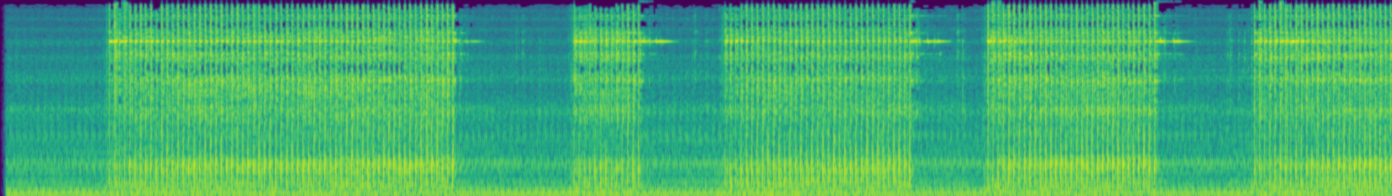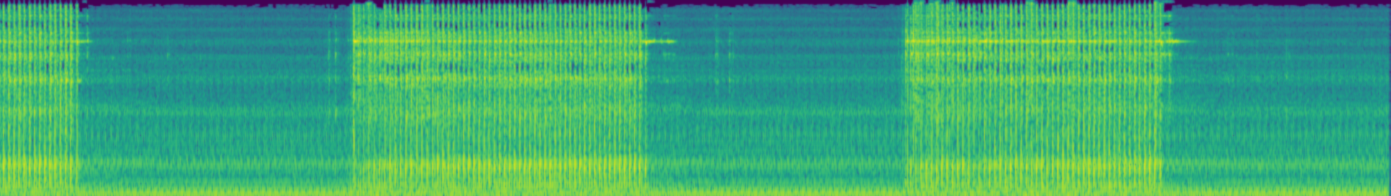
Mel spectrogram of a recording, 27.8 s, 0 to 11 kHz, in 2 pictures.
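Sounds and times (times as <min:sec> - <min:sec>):
jackhammer: 0:01.0 - 0:04.9, 0:05.7 - 0:15.0, 0:17.3 - 0:20.8, 0:22.9 - 0:25.9.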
